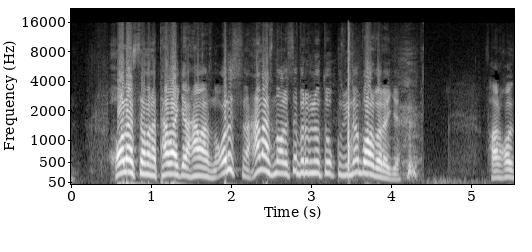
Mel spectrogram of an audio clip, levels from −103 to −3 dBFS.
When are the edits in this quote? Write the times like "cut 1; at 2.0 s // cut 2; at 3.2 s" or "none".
cut 1; at 4.2 s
